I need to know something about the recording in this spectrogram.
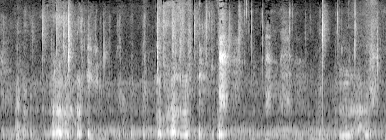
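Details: Tiny Pomeranian puppies, a trio of sisters named Erika, Haengun and Sarang, tumbling together indoors at home: short gruff growls and sharp little yips come in bursts, mixed with scuffling and thumps in a small room.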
